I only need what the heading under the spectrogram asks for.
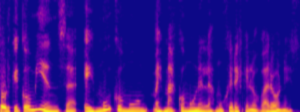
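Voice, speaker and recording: The woman's pitch swings very widely around a medium level. She talks at a moderate pace. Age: 60s. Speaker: psychologist. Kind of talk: radio interview.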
